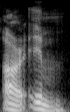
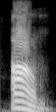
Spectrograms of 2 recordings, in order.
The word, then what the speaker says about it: arm: arm arm دلته دغه r silent اواز نه ورکړي، دا رقم تلفظیږي arm.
